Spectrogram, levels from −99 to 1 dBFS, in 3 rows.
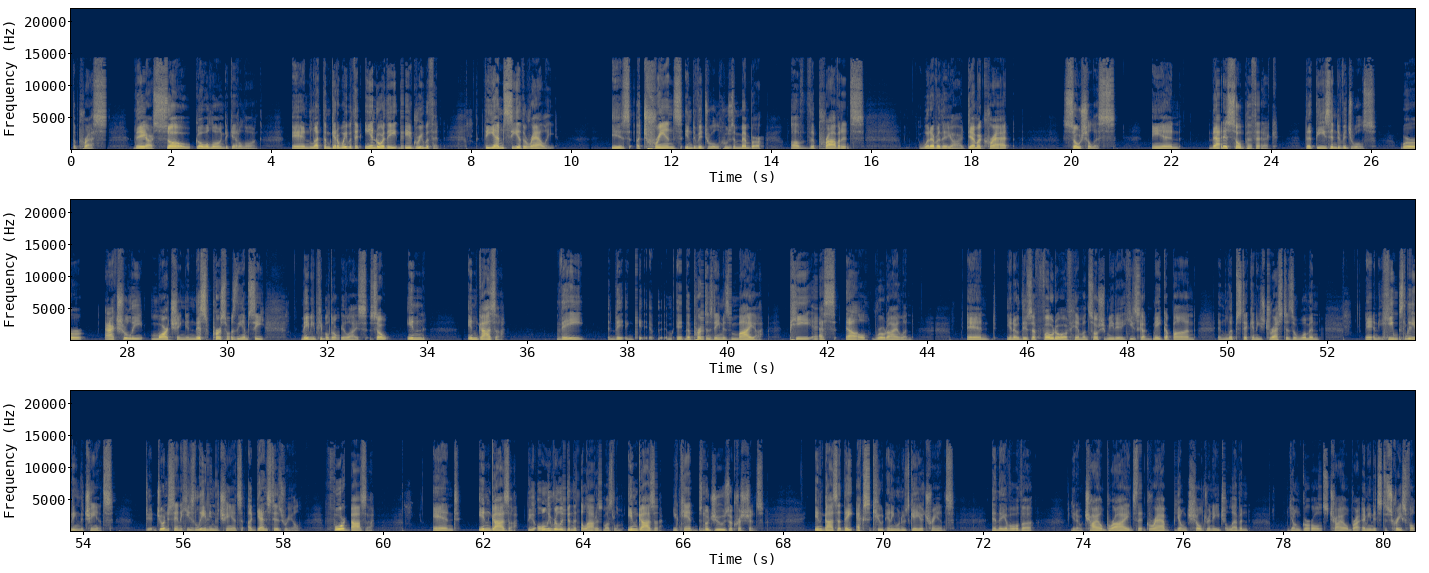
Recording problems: choppy; very; 6% of the speech affected

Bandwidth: 14.5 kHz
